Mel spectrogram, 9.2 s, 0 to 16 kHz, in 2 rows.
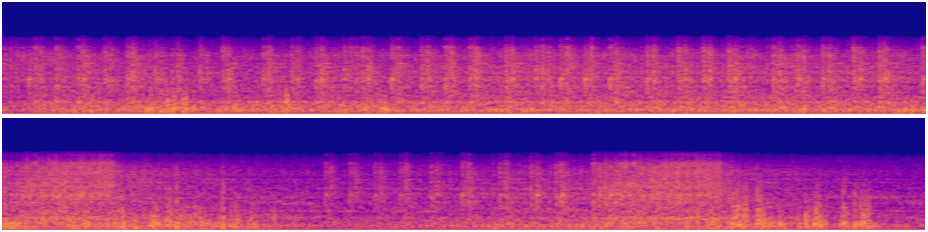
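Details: VW Golf MK4 TDI diesel: uneven, lumpy idle with loud clatter, rhythm stumbling and surging; rough idle.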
